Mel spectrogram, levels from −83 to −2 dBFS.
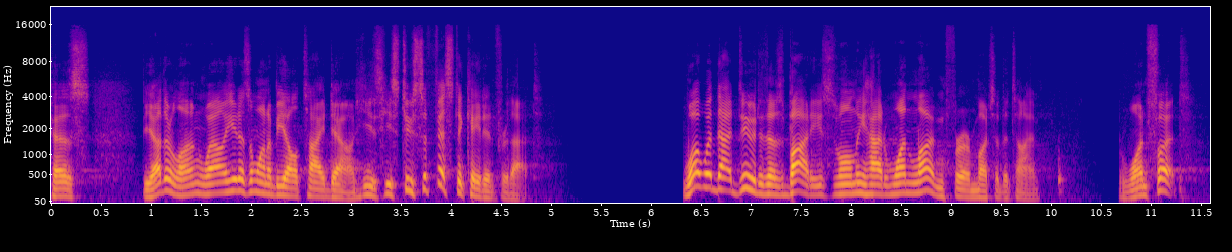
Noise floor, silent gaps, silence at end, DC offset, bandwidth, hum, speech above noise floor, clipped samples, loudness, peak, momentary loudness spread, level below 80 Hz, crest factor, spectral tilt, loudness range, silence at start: -86 dBFS; none; 0.25 s; under 0.1%; 16 kHz; none; 64 dB; under 0.1%; -23 LUFS; 0 dBFS; 12 LU; -58 dBFS; 22 dB; -6 dB/octave; 5 LU; 0 s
